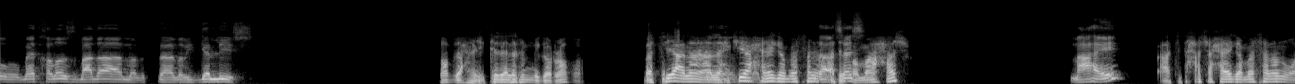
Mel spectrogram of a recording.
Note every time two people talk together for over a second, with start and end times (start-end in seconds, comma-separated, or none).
7.0-8.8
